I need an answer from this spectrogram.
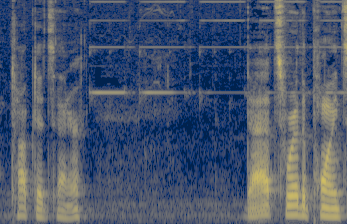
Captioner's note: beeping starts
